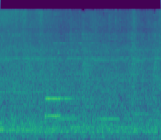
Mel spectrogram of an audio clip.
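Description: A metal trolley rattles as it is pushed.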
